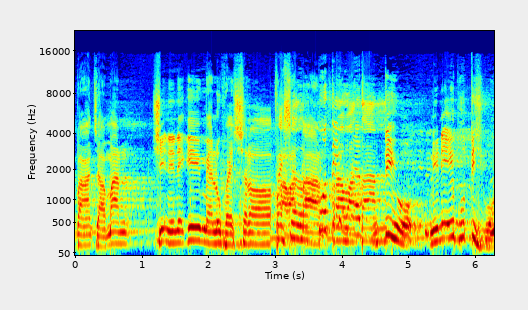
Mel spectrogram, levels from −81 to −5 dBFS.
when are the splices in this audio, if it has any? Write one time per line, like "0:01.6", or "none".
0:02.9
